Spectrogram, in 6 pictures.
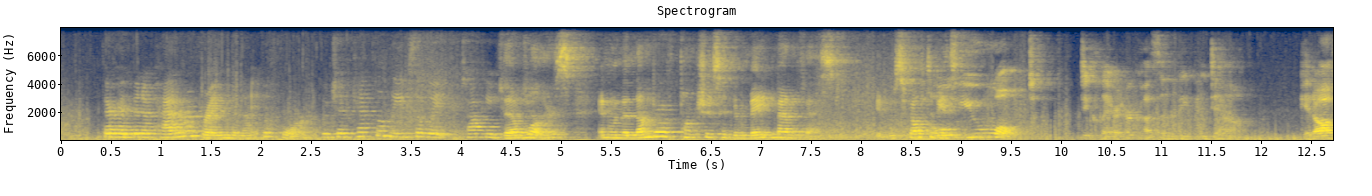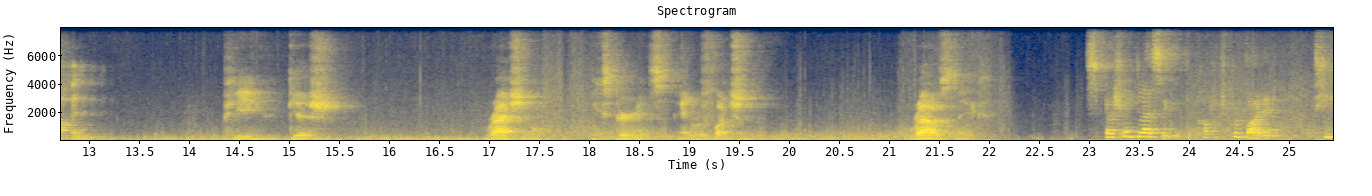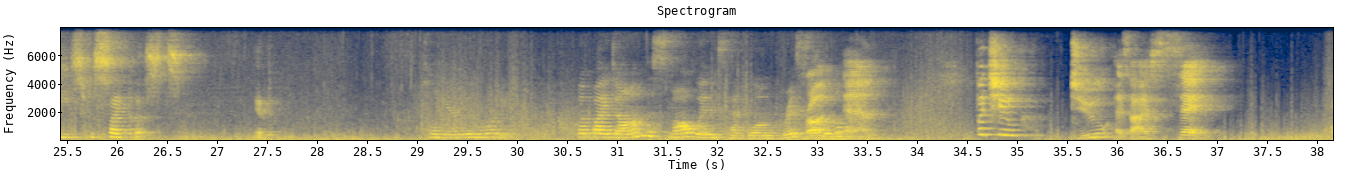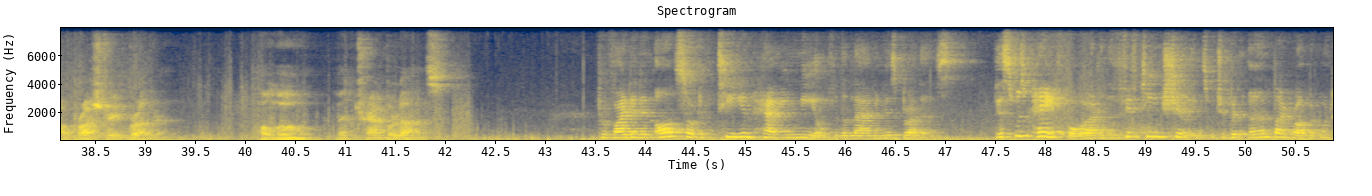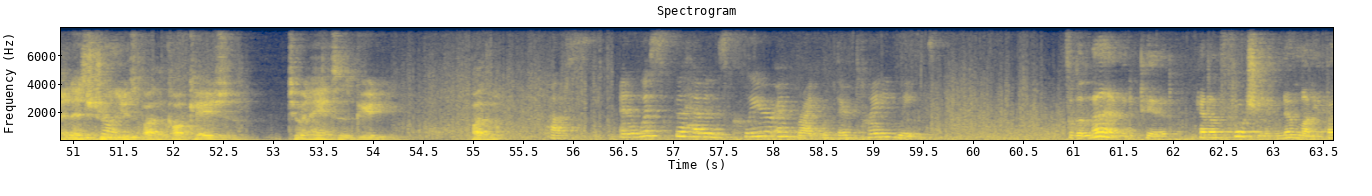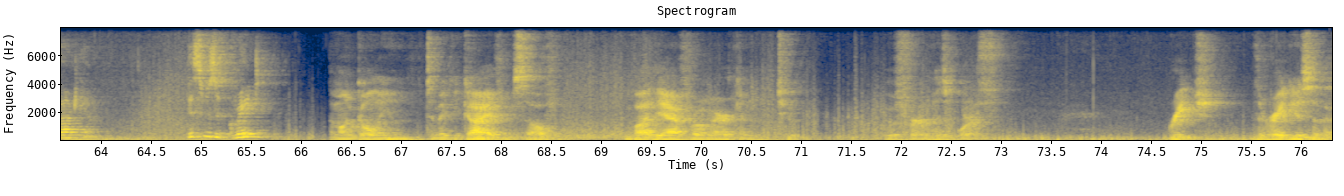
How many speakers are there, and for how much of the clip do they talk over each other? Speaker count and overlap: four, about 3%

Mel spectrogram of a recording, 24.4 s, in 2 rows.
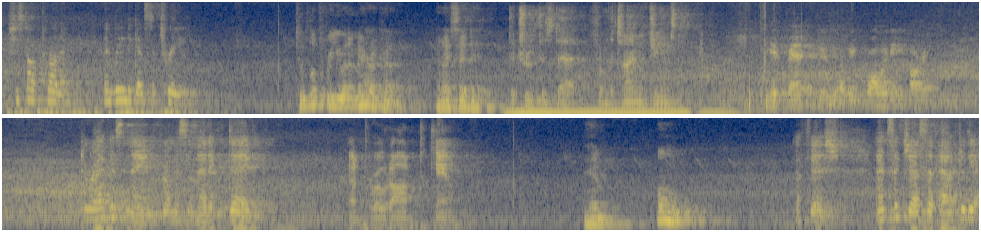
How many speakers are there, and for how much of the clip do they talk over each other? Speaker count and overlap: six, no overlap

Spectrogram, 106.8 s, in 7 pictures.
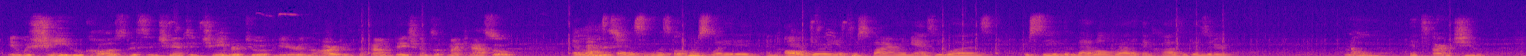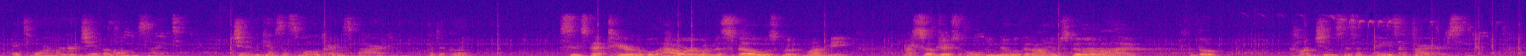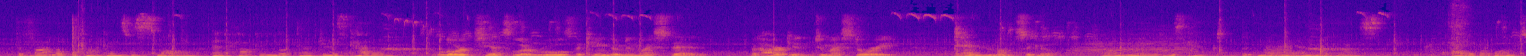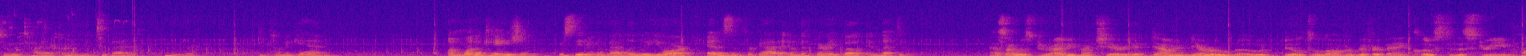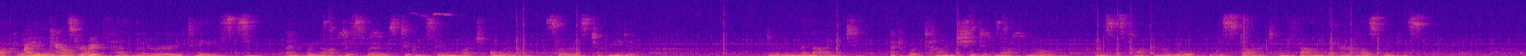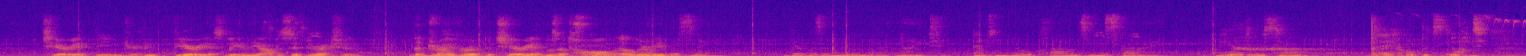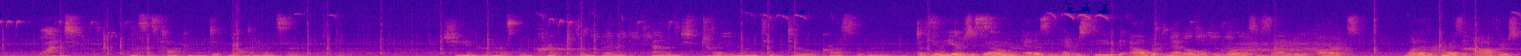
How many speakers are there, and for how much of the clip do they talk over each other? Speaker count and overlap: three, about 4%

